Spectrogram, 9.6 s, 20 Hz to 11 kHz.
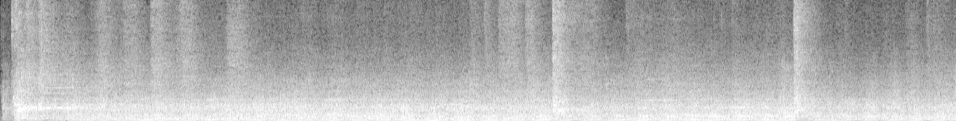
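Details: Garage door with old metal rollers grinding, rattling and clacking over the opener hum, before replacing all 12 rollers with nylon ones.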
